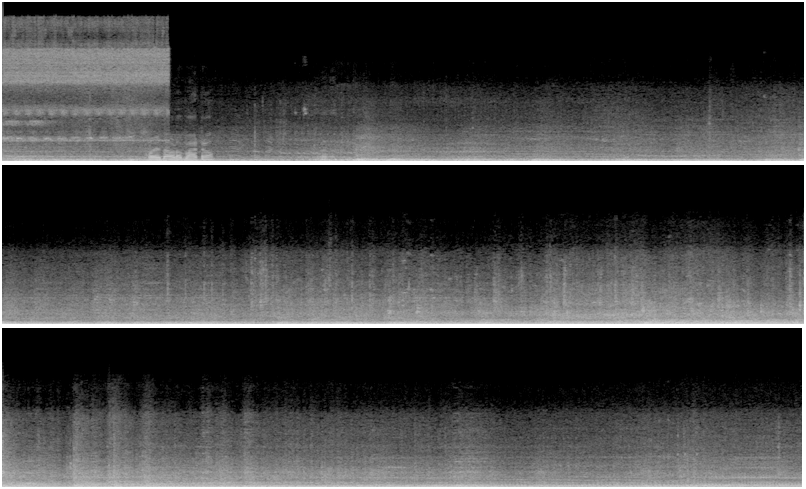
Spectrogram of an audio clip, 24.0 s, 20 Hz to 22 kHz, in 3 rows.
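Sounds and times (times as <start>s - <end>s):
vehicle engine rumbling: 0.0s - 1.7s.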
